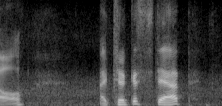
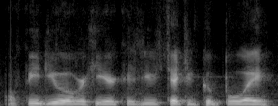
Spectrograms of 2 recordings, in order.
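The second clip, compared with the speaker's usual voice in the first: soft pet praise; 6 semitones lower, 5 dB quieter than usual. Real, not acted. Praising fish while feeding.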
